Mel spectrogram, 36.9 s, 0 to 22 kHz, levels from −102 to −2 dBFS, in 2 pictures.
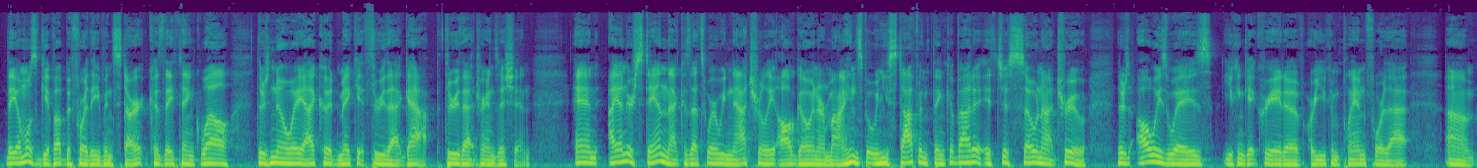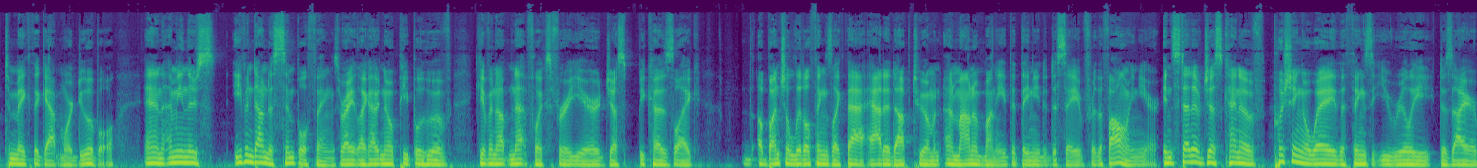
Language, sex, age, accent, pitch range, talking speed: English, male, 20-39, American, 90-120 Hz, 215 wpm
